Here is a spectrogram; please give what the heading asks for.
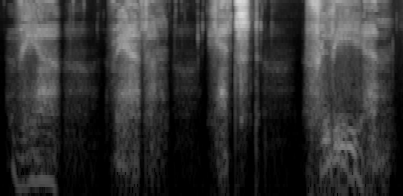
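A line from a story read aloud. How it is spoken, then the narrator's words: Whisper. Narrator (German): lächelte seine trüben Gedanken fort und flüsterte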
